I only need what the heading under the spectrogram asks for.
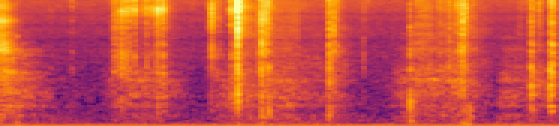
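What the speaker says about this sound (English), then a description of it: "I'm just going to come in with a pair of paper snips" Paper snips trimming the twine around a small tassel on a handmade graduation cap, giving a few faint, scattered snips and clicks over a low hum in a quiet room.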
